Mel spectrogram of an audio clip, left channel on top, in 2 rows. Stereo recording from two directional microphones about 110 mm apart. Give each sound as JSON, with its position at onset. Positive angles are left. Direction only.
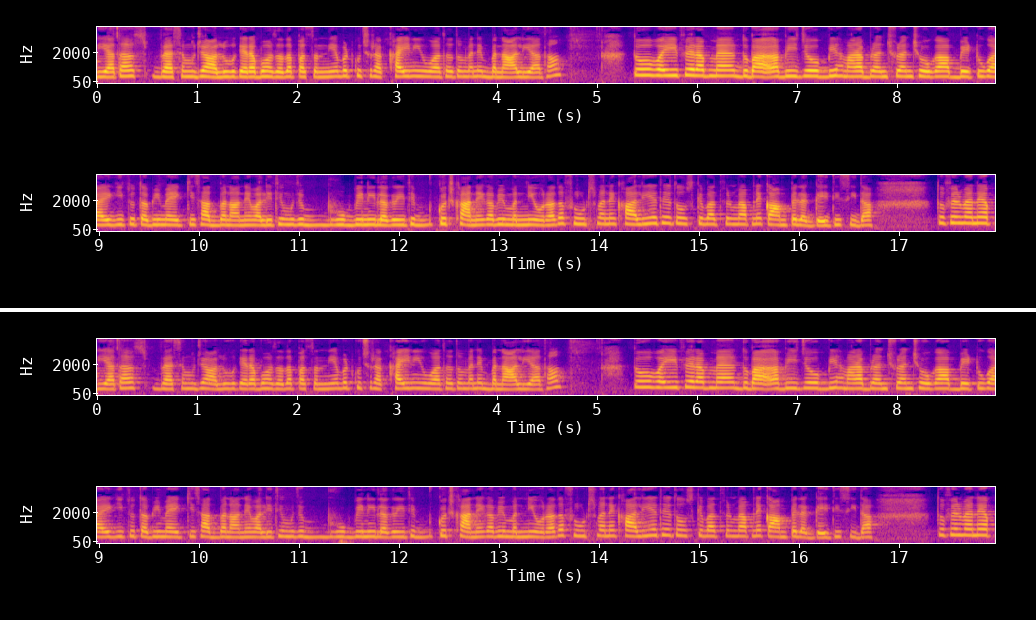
{"t": 0.2, "sound": "a woman's voice", "side_deg": 40}
{"t": 5.3, "sound": "a woman's voice", "side_deg": 35}
{"t": 11.5, "sound": "a woman's voice", "side_deg": 40}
